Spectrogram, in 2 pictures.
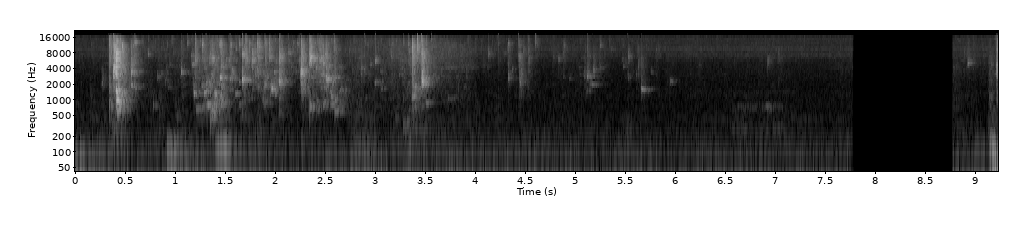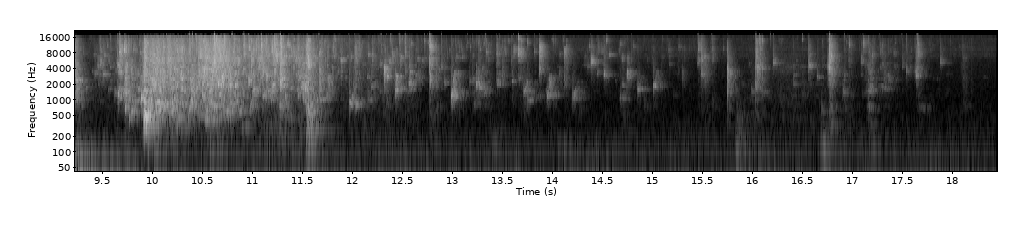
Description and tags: Actor immersion in a bath and getting out of the bath.
bath, getting-out, water-noise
